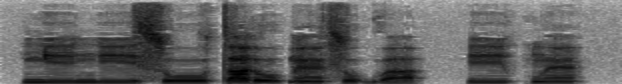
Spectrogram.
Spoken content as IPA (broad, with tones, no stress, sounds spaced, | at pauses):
ɲ iː˧ ŋ iː˧ s oː˨ t a˦ ɾ o˧ ɓ ɛ̃˨ s o˧ ɡʷ a˨ | iː˦ kʷ ɛ̃˧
